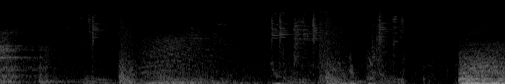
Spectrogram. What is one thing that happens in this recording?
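Fantasy battle sound effects of spells bursting and weapons striking come in quick, crackling bursts.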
